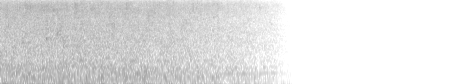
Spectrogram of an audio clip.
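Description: Steady rush of water from aquarium filtration. It cuts off abruptly to silence about one and a half seconds in.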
